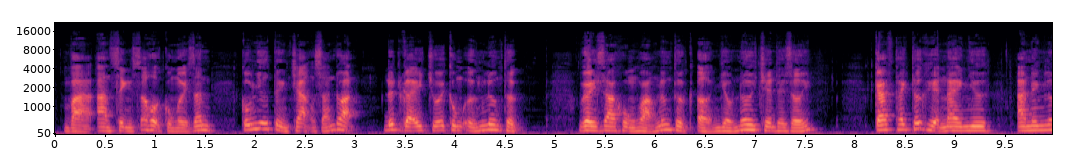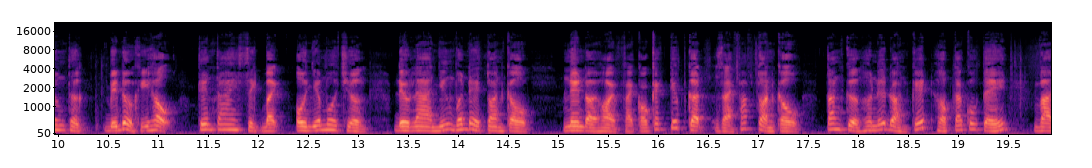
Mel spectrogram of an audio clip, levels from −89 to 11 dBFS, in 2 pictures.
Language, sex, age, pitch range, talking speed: Vietnamese, male, 20-39, 125-170 Hz, 255 wpm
